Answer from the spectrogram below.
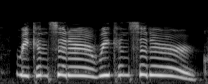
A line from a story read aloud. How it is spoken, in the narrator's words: cried the goose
